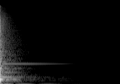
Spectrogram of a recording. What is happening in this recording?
BRZ SNARE 003 - NOH
This sample pack contains real snare drum samples, each of which has two versions. The NOH ("No Overheads") mono version is just the close mics with processing and sometimes plugins. The WOH ("With Overheads") versions add the overhead mics of the kit to this.
These samples were recorded in the studio by five different drummers using several different snare drums in three different tracking rooms. The close mics are mostly a combination of Josephson e22S and Shure SM57 although Sennheiser MD421s, Beyer Dynamic M201s and Audio Technica ATM-250s were also used. Preamps were mainly NPNG and API although Neve, Amek and Millennia Media were also used. Compression was mostly Symetrix 501 and ART Levelar although Drawmer and Focusrite were also used. The overhead mics were mostly Lawson FET47s although Neumann TLM103s, AKG C414s and a C426B were also used.
close, drum, live, overheads, stereo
